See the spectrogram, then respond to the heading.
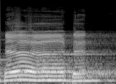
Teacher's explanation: Baca panjang 3 harakat dan dibaca eng, ya, dibaca nun 3 harakat dan dibaca eng. · Samar-samar adalah perubahan yang awalnya nun berubah kayak eng. Ya, enggak jelas dibacanya. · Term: ikhfa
